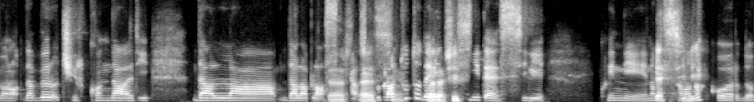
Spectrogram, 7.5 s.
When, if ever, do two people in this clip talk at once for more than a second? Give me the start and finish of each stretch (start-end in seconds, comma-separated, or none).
3.3-4.7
